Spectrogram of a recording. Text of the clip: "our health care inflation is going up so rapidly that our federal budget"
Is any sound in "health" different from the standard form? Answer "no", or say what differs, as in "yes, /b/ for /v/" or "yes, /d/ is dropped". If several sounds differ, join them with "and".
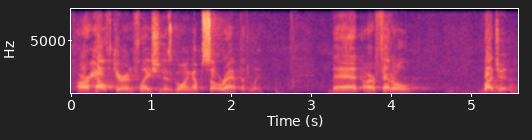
no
